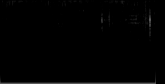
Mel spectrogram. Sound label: Rhinolophus ferrumequinum; Lerma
